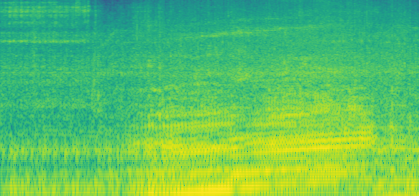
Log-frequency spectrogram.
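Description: Ducati Streetfighter motorcycle engine under way: about two seconds in the throttle opens and the engine note grows louder and rises as the bike accelerates, then eases off near the end.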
